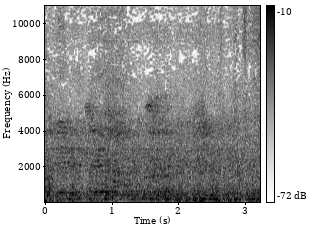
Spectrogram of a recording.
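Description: A train arriving at Roosendaal rumbles with a low, steady rolling drone and faint rattling of cars, heard from inside or close by at moderate loudness.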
